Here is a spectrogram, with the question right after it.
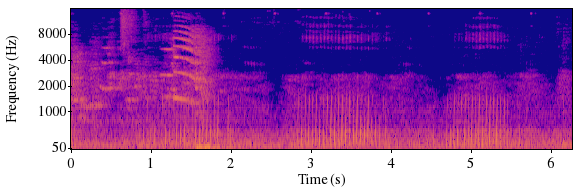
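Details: A cat purring in three soft, low rumbling bursts, each about a second long and rising and falling with its breathing, with a brief higher squeak near the start and quiet room noise between bursts.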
